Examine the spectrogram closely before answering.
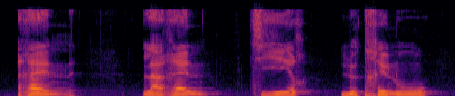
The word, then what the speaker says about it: reine: Ren, regardez ici, nous avons E suivi de deux consonnes. Donc on prononce et reine.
